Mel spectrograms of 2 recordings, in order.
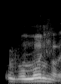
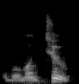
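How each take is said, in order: First: The middle consonant sounds like an H. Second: The middle consonant is a clear NT cluster. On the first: This is the Kinyarwanda form. "in Kinyarwanda, the it's actually pronounced Ubumunhu, so that N T is like a H" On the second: This is the form in other Bantu languages. "in other Bantu languages, it's just as you pronounce it"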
